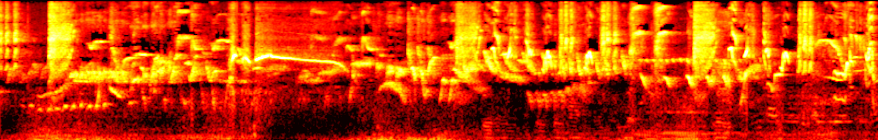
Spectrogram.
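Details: Male White-rumped shama, a competition songbird with a loud, harsh, varied and enduring voice, pours out rich song: a nearly unbroken run of varied whistles, trills and harsh chattering notes, with one clear rising whistle early on.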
